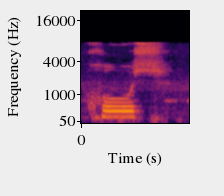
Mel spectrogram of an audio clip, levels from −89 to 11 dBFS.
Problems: constant background noise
